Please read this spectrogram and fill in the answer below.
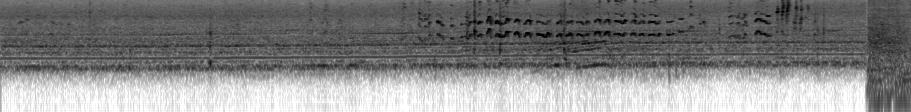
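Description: Steady hum of a small electric motor. A run of high, warbling chirps starts about four seconds in and lasts a few seconds, and the sound changes abruptly near the end.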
